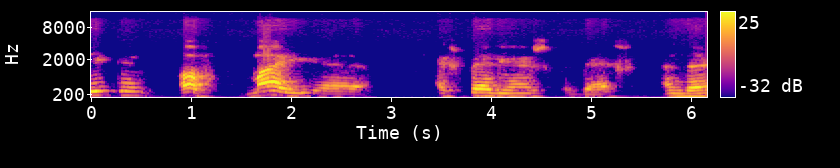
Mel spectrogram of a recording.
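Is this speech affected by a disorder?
Yes: ALS, primary lateral sclerosis, PLS.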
